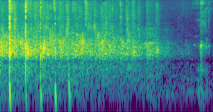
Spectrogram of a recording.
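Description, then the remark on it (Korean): A church audience applauds to welcome a pastor assigned to serve a youth district: a dense wash of many hands clapping steadily for about two seconds before fading out, with a few louder individual claps standing out near the start and end. “예, 박수로 맞으십시오.”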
